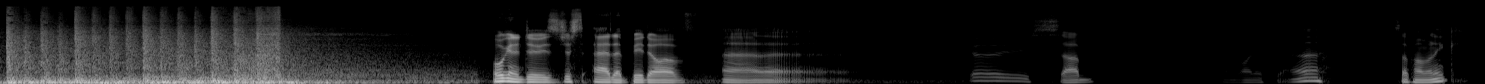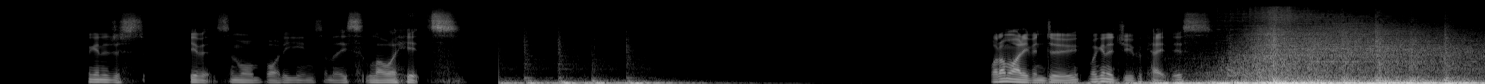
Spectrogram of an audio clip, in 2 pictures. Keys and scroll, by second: 10.1-11.0 typing, 11.4 Page_Down, 12.1 Page_Up, 12.4 Return, 13.9 space, 18.1 super+=, 20.9 super+=, 29.5 Return.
